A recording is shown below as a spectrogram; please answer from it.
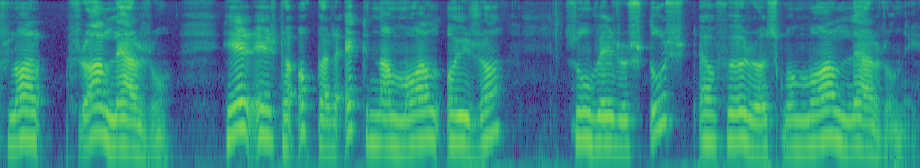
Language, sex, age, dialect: Faroese, female, 61+, Sandoy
